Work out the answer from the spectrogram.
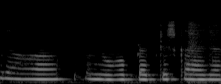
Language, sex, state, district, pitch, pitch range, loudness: Hindi, female, Uttar Pradesh, Hamirpur, 235 Hz, 225-240 Hz, -40 LUFS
